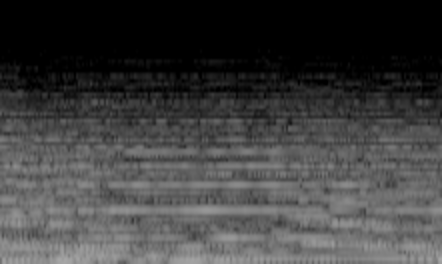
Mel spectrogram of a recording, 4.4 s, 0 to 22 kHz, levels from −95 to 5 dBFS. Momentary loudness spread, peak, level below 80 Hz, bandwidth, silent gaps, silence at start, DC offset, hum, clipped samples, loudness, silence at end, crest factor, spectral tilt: 3 LU; -22 dBFS; -42 dBFS; 7.8 kHz; none; 0 s; under 0.1%; none; under 0.1%; -37 LUFS; 0 s; 14 dB; -7.5 dB/octave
